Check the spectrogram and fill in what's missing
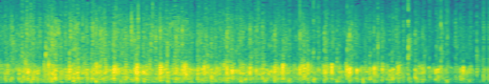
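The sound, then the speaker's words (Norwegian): Steady audience applause at an evening event about Oddvar Brå, given for Thor Gotaas, author of a book about him: a dense wash of many hands clapping at an even level throughout, with no voices standing out. “Og en stor applaus til mannen som har skrevet en bok om legenden, nemlig Thor Gotaas.”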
